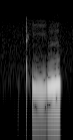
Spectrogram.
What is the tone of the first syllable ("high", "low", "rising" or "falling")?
rising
